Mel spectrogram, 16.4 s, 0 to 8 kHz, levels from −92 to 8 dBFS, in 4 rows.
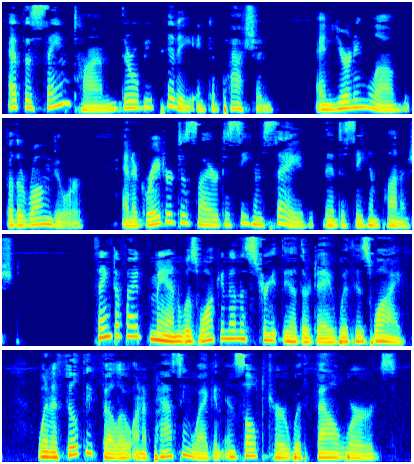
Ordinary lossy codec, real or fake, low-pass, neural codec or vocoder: MP3, 32 kbps; real; 7.2 kHz; none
